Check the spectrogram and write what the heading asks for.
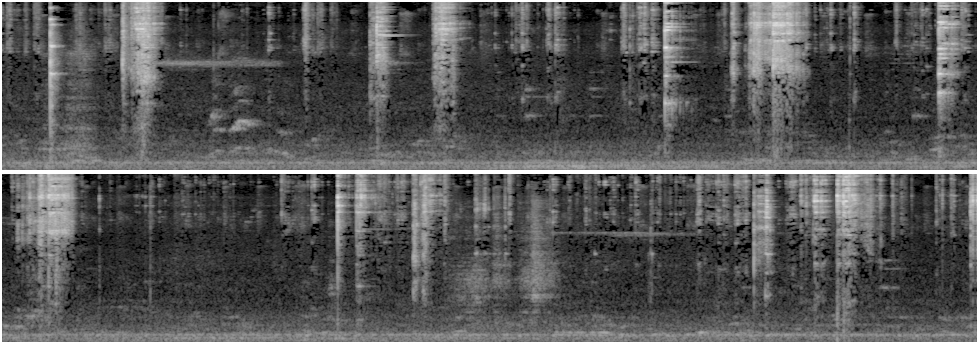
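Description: Miniature stainless steel toy pots, bowls and pans being set down and slid on a concrete floor: scattered metallic clinks, with a few longer scraping clatters.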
